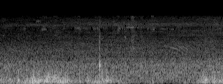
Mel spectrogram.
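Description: Irregular low rumbling and knocking of wind and handling on a handheld camera's microphone as the camera moves, with one sharp click about a second in.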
